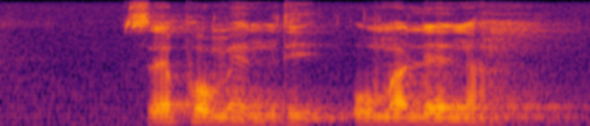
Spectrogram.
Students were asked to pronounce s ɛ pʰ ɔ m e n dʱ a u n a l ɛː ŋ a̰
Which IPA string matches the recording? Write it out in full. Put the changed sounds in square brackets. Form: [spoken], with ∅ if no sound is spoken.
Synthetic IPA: s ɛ pʰ ɔ m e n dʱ [i] u [m] a l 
